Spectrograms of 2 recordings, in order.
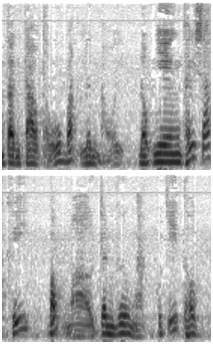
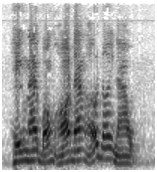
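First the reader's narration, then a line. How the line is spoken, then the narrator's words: Loud shout. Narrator (Vietnamese): Chàng quát to lên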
